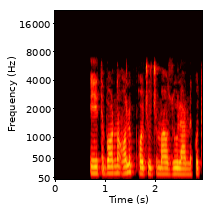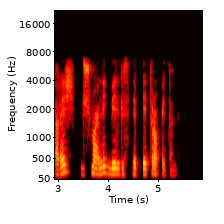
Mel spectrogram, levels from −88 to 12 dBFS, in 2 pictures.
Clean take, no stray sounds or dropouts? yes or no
no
